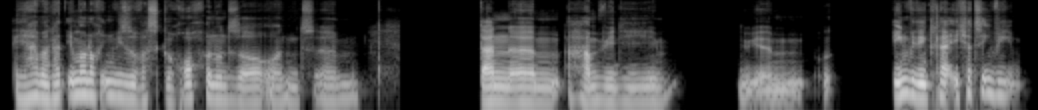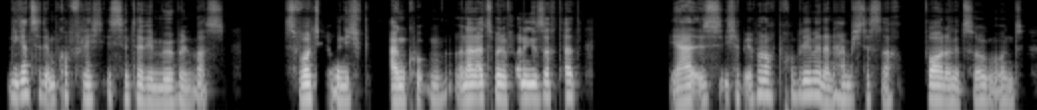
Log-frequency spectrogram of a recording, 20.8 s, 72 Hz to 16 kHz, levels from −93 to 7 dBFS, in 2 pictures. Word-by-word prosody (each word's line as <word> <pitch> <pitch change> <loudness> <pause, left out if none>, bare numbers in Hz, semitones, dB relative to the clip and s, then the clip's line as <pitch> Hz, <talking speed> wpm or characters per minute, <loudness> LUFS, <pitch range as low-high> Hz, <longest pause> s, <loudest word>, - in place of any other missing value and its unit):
Ja, 130 +3 0
man 130 -2 +3
hat 135 +1 0
immer 155 +1 +6
noch 150 -1 +2
irgendwie 145 -2 +1
sowas 125 -2 -2
gerochen 130 +4 -1
und 120 -1 -1
so 115 -1 0
und, 110 -1 -5
ähm 130 +1 -7 1.2
dann, 115 0 +6
ähm, 110 0 +2
haben 115 +2 -1
wir 115 -1 -1
die, 110 0 -5 0.8
ähm, 65 +1 -4 0.2
äh - - -6 0.7
irgendwie 155 +3 +6
den 135 -2 +8
Klei 145 +3 +3
ich 140 +3 -2
hatte 170 - -1
irgendwie 155 - -3 0.2
die 140 -2 -1
ganze 155 +1 +2
Zeit 145 - -5
im 130 - -1
Kopf, 145 +1 -5
vielleicht 130 0 -4
ist - - -6
hinter 130 0 -1
den 115 -1 -2
Möbeln 110 0 -1
was. - - -7 0.6
Das - - -7
wollte 130 +1 +7
ich - - -20
aber 120 - +1
nicht 115 +1 -4 0.2
angucken. 120 +1 +1
Und - - -5
dann, 130 +1 +7
als 135 0 +2
meine 130 -2 +4
Freundin 130 +1 +3
gesagt 135 +2 +1
hat: 145 -1 +1 0.9
„Ja, 115 +3 +3
es 130 - -3
ich 135 - -9
habe 140 - -9
immer 160 - -3
noch 150 -2 0
Probleme“, 155 +1 -2
dann 145 - -2
habe 125 -1 -4
ich - - -8
das - - -10
nach - - -6 0.3
vorne 125 -3 +4
gezogen 115 +2 -4
und - - -8
125 Hz, 185 wpm, -22 LUFS, 115-140 Hz, 1.2 s, den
